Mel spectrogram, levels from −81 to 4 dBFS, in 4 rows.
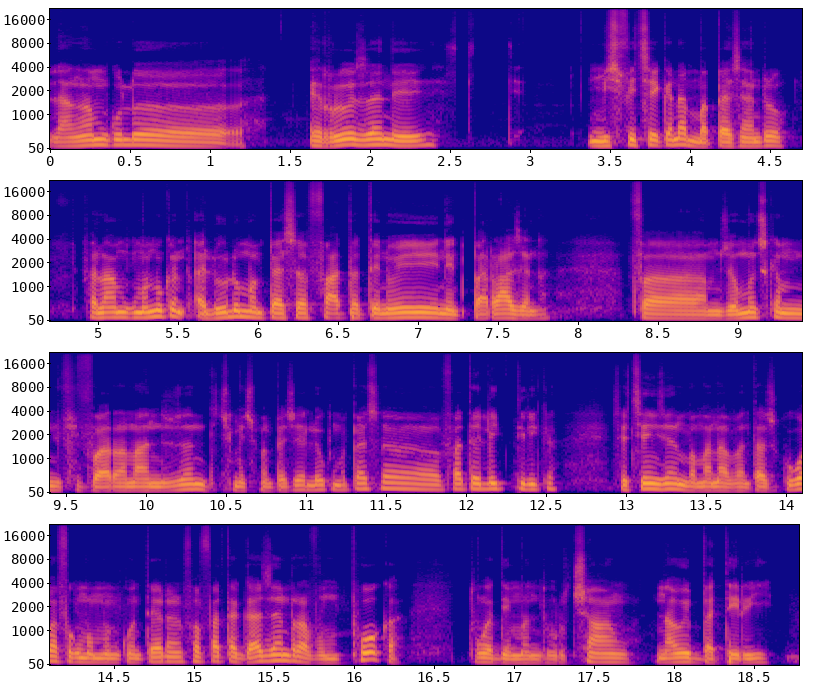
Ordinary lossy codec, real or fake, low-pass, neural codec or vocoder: none; fake; none; autoencoder, 48 kHz, 128 numbers a frame, DAC-VAE, trained on Japanese speech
